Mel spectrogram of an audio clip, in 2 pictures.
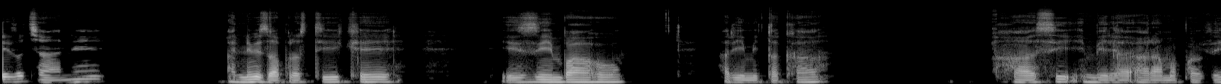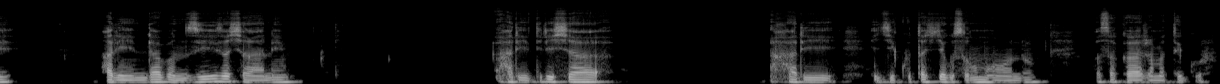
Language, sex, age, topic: Kinyarwanda, male, 25-35, finance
